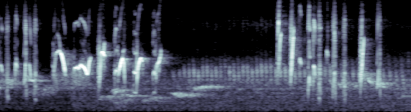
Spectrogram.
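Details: Young Javan white-eye used as lure: fast series of sharp, high, curving whistled chirps, several per second, followed by softer ticking notes and a brief lower warble.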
